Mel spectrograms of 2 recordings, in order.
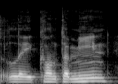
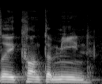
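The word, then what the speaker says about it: Les Contamines: this is a place le contamin. Uh, probably we want to say leont mines. Um, but you again the s is silent. So the pronunciation is le contamin and the s is silent.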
